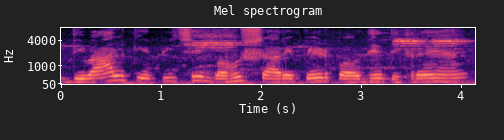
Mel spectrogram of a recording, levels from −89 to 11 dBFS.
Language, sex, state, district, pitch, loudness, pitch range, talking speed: Hindi, male, Uttar Pradesh, Etah, 175 Hz, -18 LUFS, 165-185 Hz, 160 wpm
